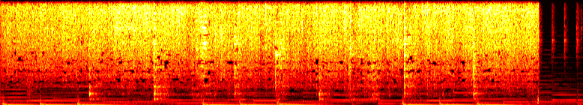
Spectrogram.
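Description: Onion and garlic sizzling in coconut oil in a stainless steel pan while a metal spoon stirs them, scraping and clicking against the pan, with the garlic browning. The sound drops away suddenly about seven seconds in.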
